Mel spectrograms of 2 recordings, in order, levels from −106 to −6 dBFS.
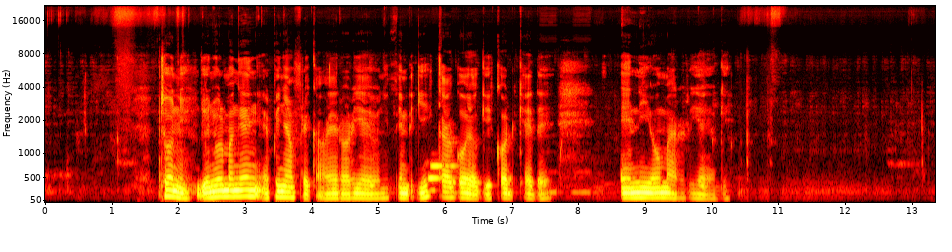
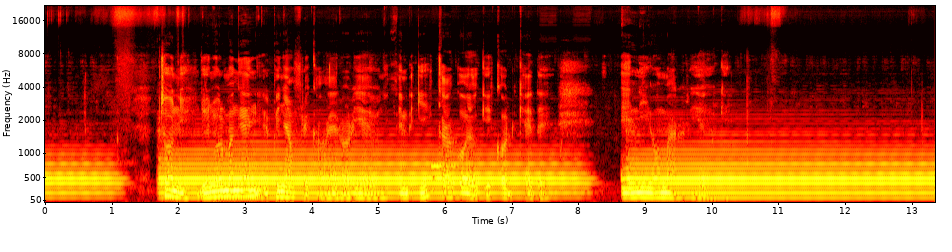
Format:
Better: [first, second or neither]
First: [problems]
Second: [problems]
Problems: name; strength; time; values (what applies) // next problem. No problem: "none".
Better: first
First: none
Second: background sound (Wind instrument, woodwind instrument); 2 dB above the speech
